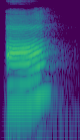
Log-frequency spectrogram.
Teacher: the second tone starts with the middle pitch then Rises quickly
